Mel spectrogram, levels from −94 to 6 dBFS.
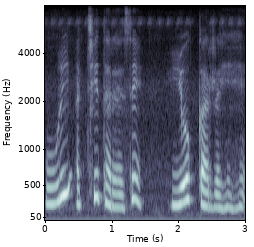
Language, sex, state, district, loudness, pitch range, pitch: Hindi, female, Uttar Pradesh, Budaun, -15 LUFS, 195-290 Hz, 230 Hz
